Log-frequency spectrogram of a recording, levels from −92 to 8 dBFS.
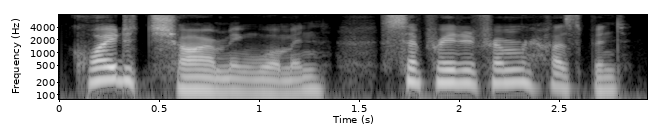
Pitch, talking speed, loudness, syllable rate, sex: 150 Hz, 165 wpm, -19 LUFS, 5.8 syllables/s, male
